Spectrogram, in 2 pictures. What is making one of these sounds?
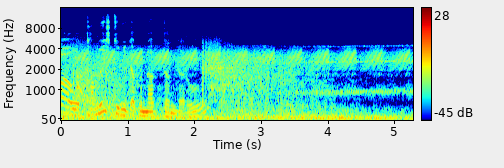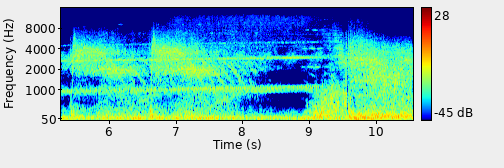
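A roaring rush of energy rumbles and crackles.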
